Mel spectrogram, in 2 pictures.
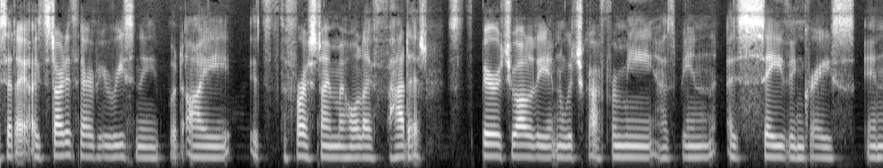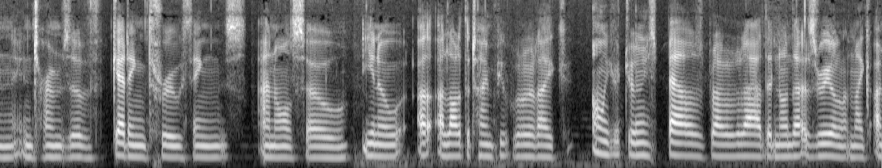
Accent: Ireland; So I'm Irish. Our heritage before Catholicism and everything was pagan.

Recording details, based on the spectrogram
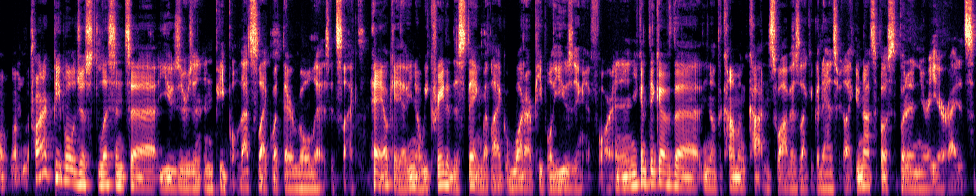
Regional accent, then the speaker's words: Turkey; I grew up in Turkey and my family's half American. So I was going back and forth my whole life.

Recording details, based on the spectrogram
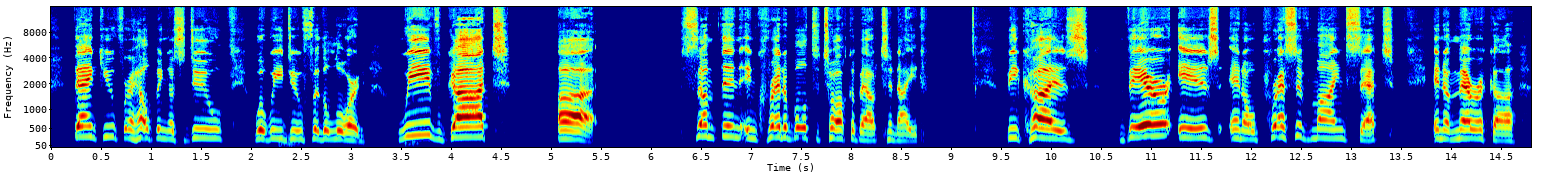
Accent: Bronx, New York, United States; Love the boroughs. I'm from the Bronx.

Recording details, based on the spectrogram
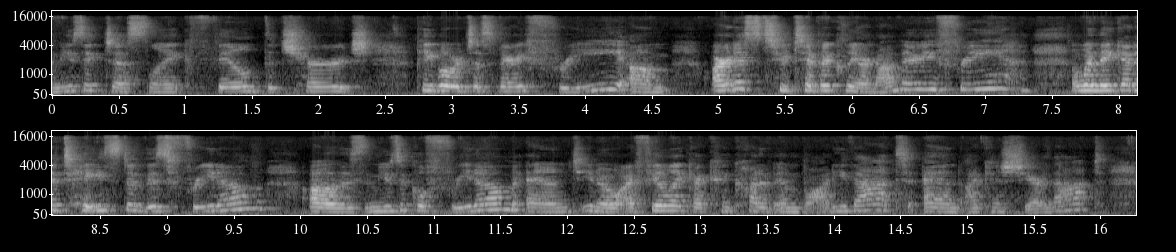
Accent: Toronto, Ontario, Canada; I grew up in Etobicoke

